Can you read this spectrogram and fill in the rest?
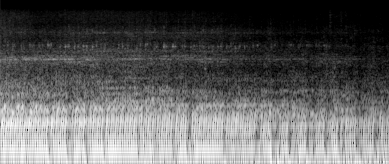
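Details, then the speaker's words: VW Routan van, first start after harness repair and a charged battery, once a locked starter was freed: loud, uneven idle with a ragged, irregular low pulse; owner suspects the timing is off, and a giant oil leak was then spotted. "All right, I got it started. It's pretty loud, as I'm sure you can hear."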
